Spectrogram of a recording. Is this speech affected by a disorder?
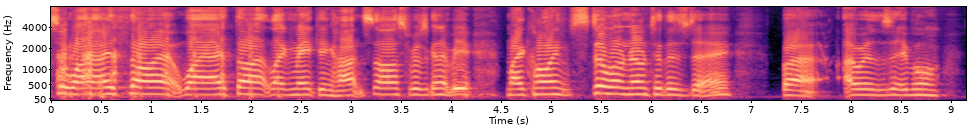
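Yes: cerebral palsy; able to speak.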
